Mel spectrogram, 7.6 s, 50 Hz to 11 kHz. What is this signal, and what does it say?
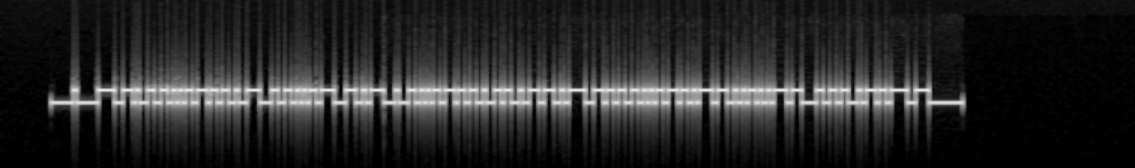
TTY/TDD text telephone tones (45.45 baud Baudot), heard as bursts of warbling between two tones, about 400 Hz shift, 1600 Hz centre. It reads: THIS POISONOUS PLANT IS ENDEMIC TO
